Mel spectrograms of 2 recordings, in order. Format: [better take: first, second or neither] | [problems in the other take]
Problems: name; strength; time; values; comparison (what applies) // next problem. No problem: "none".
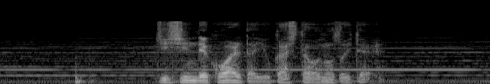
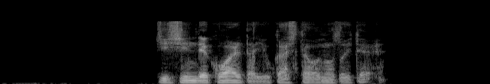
first | noise reduction (neural mask model Resemble Enhance denoiser)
